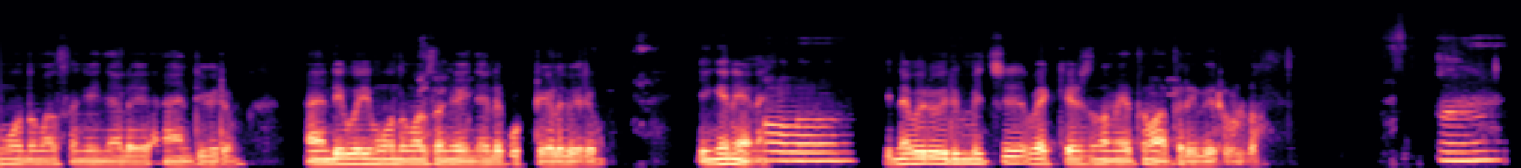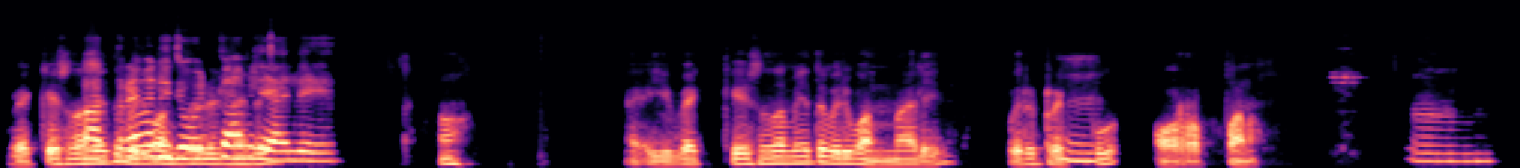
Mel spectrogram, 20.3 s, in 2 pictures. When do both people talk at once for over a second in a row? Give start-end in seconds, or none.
10.3-11.9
